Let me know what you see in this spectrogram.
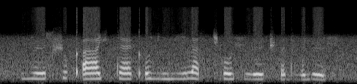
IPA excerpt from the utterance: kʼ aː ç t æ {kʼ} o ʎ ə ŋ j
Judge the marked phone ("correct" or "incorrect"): correct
